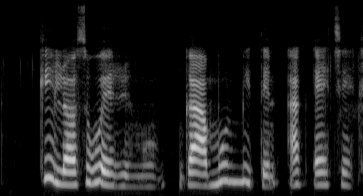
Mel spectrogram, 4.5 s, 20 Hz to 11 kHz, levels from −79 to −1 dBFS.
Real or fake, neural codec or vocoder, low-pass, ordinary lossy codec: real; none; 9.9 kHz; none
